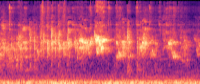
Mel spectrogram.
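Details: Budgie warbling softly, a steady murmur of quiet chirps and twittering notes with one slightly louder squeaky phrase partway through, over low background hum.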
